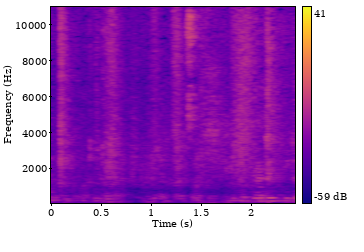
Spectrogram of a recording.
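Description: Faint voices in a small tiled room. The honey pump in view is not heard running.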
